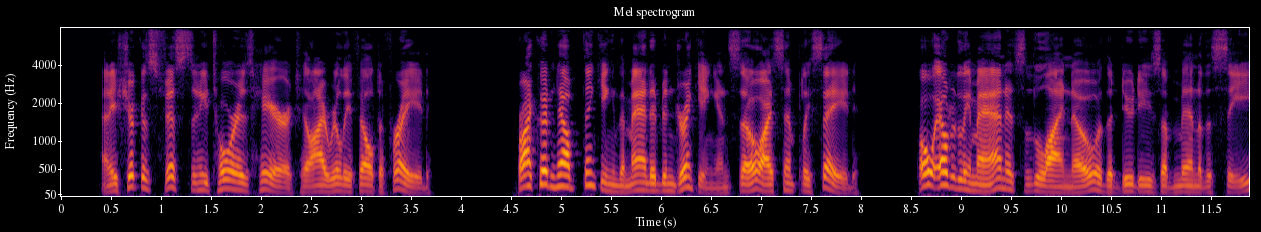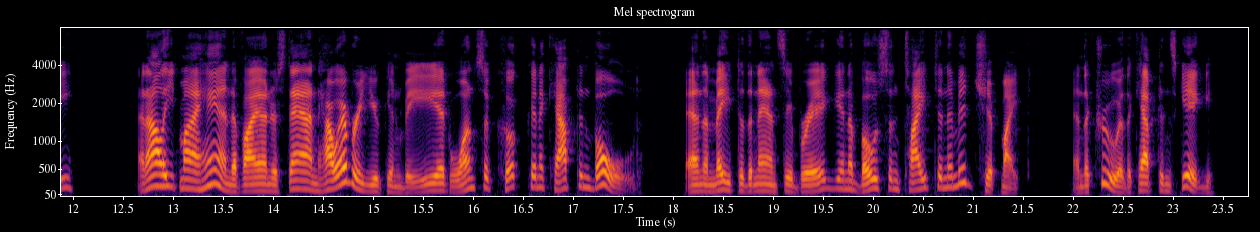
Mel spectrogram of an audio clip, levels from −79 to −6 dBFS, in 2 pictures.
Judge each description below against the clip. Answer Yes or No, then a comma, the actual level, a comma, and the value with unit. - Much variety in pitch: Yes, wide, 7.4 semitones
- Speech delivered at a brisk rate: Yes, fast, 220 wpm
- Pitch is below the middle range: Yes, low, 130 Hz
